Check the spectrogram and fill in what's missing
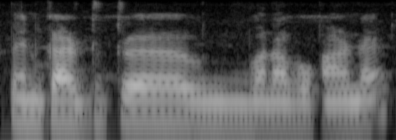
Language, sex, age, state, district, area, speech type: Assamese, female, 45-60, Assam, Golaghat, urban, spontaneous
